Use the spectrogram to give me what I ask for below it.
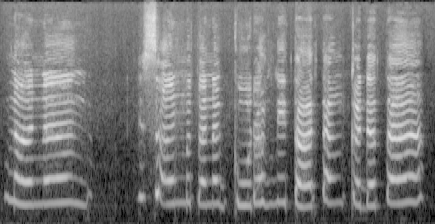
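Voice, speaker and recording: An actress playing an earnest, pleading young student daughter in a radio drama, respectful but plaintive. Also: female voice, very high voice, little pitch movement, slow pace, sharp tone, exaggerated voice. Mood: pleading, concerned.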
